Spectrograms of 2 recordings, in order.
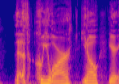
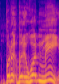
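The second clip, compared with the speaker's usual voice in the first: higher-pitched, stammered mock denial; protesting kid; 11 semitones higher than usual. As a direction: imitate a child insisting on innocence. Son's retold denial.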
